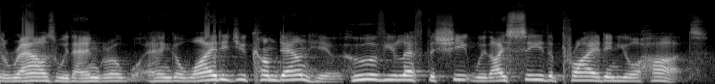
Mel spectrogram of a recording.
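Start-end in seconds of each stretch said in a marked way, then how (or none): 1.8-7.1 higher, louder scolding rebuke; older brother Eliab scolding David at the front line; accusing older brother. Acted. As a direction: cut the younger brother down to size. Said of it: "He accuses David".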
